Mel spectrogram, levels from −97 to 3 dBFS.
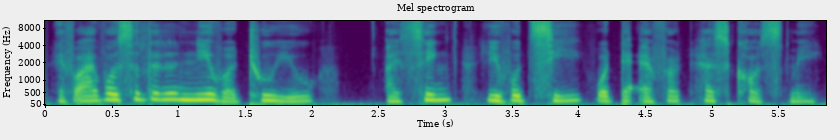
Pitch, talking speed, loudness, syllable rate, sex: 190 Hz, 195 wpm, -17 LUFS, 4.5 syllables/s, female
